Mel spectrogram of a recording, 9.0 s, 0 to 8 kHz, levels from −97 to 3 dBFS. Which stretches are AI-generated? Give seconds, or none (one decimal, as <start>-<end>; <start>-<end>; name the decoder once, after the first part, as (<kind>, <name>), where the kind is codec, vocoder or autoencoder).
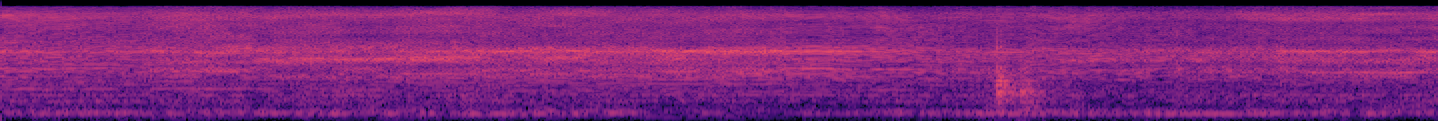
0.9-4.9 (autoencoder, DAC-VAE); 7.3-9.0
